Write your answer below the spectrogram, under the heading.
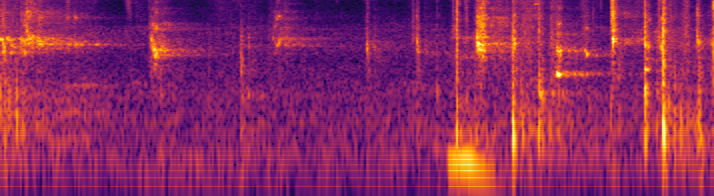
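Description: Tennis point on a hard court: the serve is struck at the start, then racket hits and ball bounces that quicken into a rapid exchange near the end. Short shoe squeaks come off the court surface.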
